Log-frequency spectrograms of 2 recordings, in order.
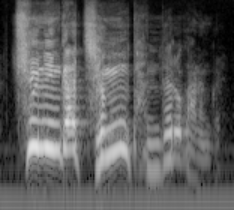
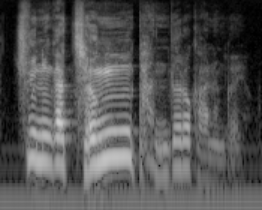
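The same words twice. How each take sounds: First: 주님과 stressed, louder, falling; emphatic repeat. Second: Said in the usual way. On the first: Shown as a demonstration. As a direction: hit 주님과 hard and let it fall. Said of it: "repeated with force". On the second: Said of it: "repeated louder".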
